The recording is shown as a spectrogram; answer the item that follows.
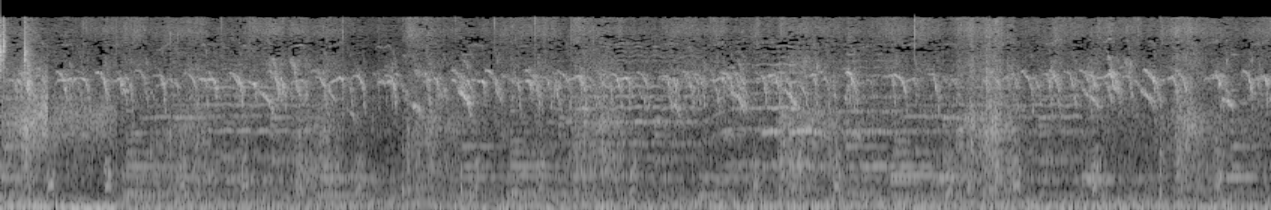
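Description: Many small chicks peeping: a rapid, continuous run of short high peeps, each falling in pitch. A louder low rumble runs through the first second.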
